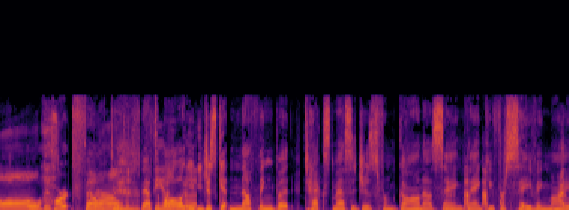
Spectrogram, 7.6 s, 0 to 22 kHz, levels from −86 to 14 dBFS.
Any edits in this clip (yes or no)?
yes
